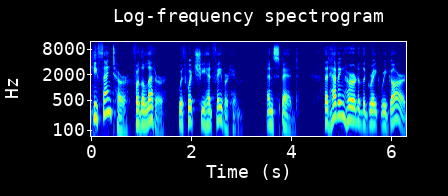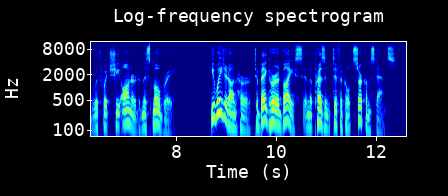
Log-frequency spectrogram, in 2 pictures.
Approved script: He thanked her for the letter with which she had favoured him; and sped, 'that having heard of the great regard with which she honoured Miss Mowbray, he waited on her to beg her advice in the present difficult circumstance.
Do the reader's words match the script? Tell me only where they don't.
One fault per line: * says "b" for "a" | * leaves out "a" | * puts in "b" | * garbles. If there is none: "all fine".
all fine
